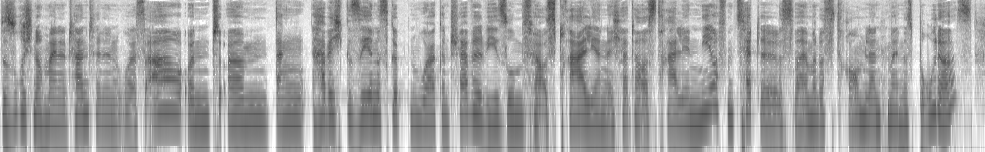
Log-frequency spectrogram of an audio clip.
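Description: Recorded with a dry, close sound and no echo but with noticeable background noise, a woman talks fairly quickly at a fairly high pitch in a monotone, flat intonation. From Germany, Wiesbaden. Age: 50s. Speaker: startup co-founder. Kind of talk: interview.

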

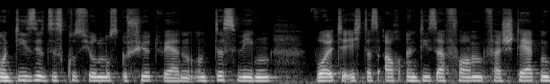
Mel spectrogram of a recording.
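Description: A woman speaks with a fairly low pitch. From Germany, Hunsrück (Rhineland-Palatinate). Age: 30s. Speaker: city politician and theatre diversity officer. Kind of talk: radio interview. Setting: city hall interview.

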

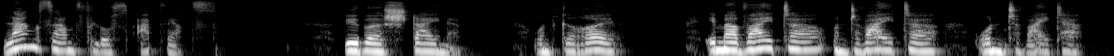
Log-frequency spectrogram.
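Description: A woman's slow delivery with a slightly husky edge, in a very clean recording over a silent background

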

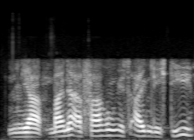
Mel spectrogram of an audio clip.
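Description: Against noticeable background noise, this man talks with ordinary pitch variation. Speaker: blind caller. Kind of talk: phone-in call. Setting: phone call.

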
